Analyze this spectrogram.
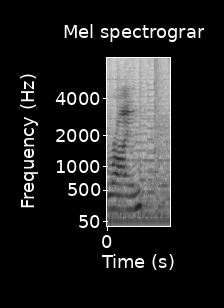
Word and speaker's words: Rain: This is Sailor, and he's holding Ryan. Ryan doesn't really like people, and her name is spelled like rain, but it's pronounced Ryan.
